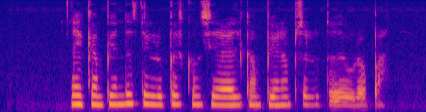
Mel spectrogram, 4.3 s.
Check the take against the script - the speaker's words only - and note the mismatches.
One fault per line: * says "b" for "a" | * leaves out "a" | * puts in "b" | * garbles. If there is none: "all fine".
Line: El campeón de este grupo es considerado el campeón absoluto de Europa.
all fine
